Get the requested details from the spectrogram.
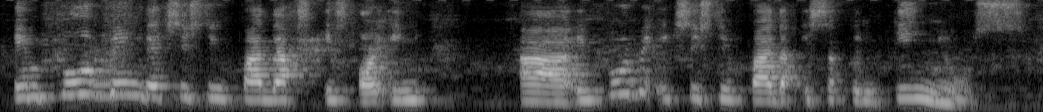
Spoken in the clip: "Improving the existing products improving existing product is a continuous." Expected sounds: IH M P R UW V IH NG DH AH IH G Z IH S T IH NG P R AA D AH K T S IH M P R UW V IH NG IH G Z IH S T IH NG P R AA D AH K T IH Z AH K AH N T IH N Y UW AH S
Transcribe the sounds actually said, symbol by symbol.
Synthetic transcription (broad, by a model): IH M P R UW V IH NG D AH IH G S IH S T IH NG P R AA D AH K S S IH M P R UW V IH NG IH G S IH S T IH NG P R AA D AH K T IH S AH K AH N T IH N Y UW S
